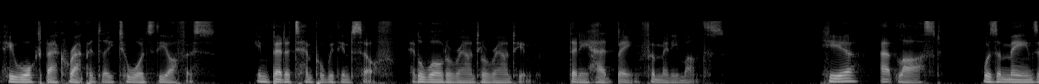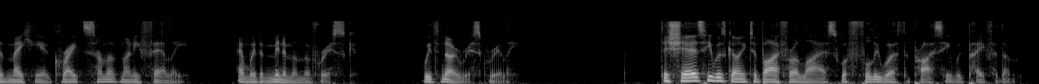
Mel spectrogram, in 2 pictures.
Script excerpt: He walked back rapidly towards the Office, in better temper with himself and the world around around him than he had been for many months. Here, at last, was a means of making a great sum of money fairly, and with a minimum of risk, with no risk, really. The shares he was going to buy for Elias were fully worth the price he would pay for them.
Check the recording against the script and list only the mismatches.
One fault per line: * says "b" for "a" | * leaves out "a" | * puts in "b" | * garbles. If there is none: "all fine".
all fine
